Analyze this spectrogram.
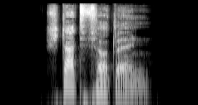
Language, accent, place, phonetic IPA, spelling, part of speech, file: German, Germany, Berlin, [ˈʃtatˌfɪʁtl̩n], Stadtvierteln, noun, De-Stadtvierteln.ogg
- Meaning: dative plural of Stadtviertel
